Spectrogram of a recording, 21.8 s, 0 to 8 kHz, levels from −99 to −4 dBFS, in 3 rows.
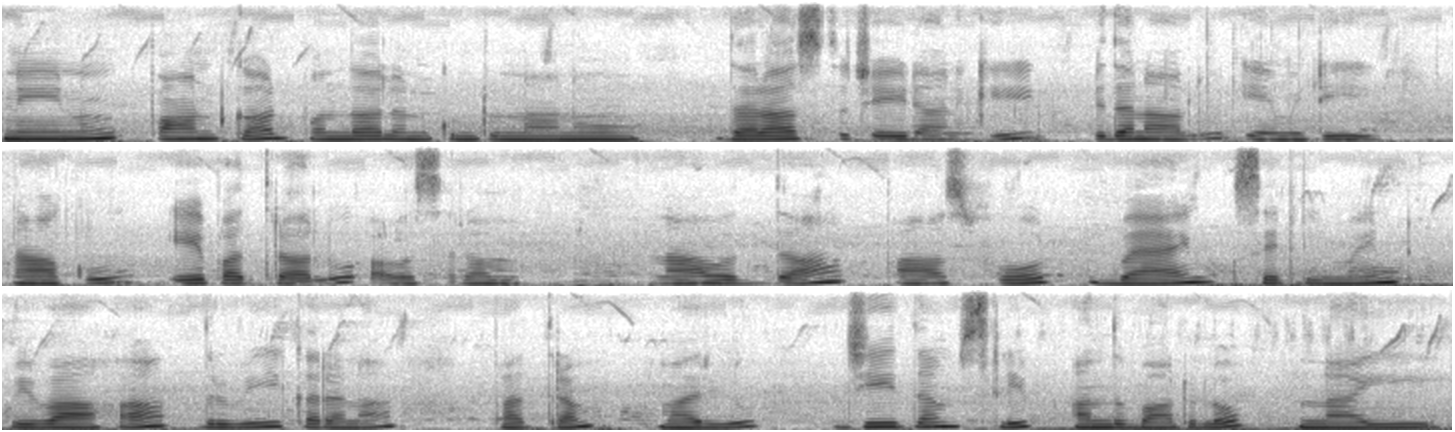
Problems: none marked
